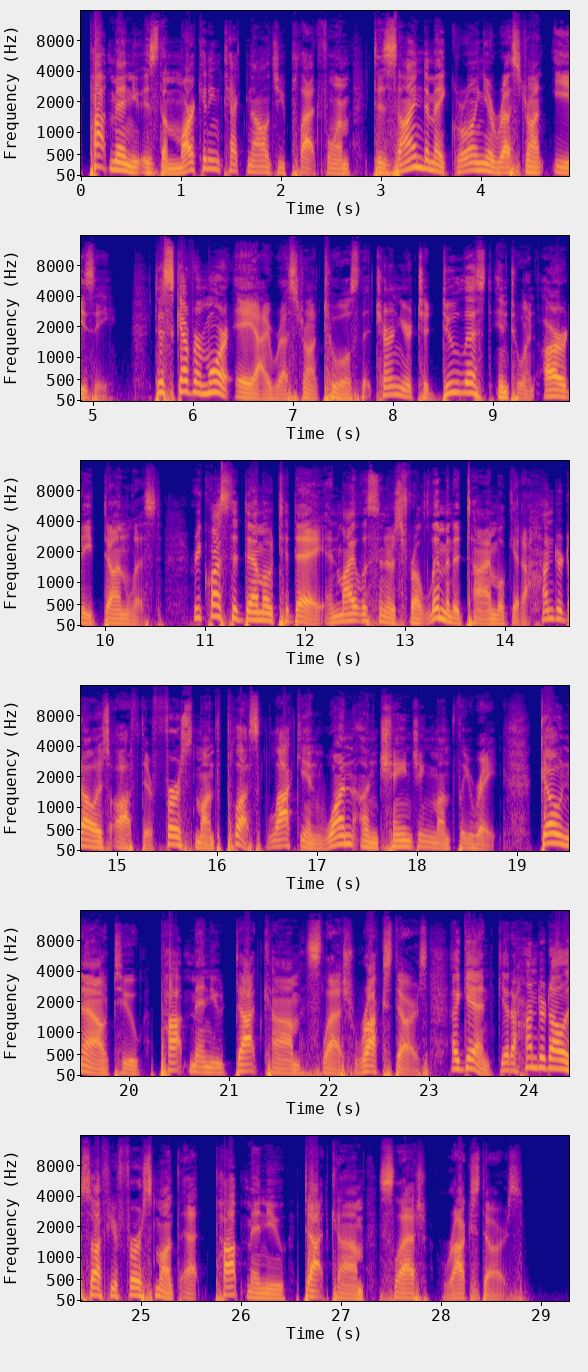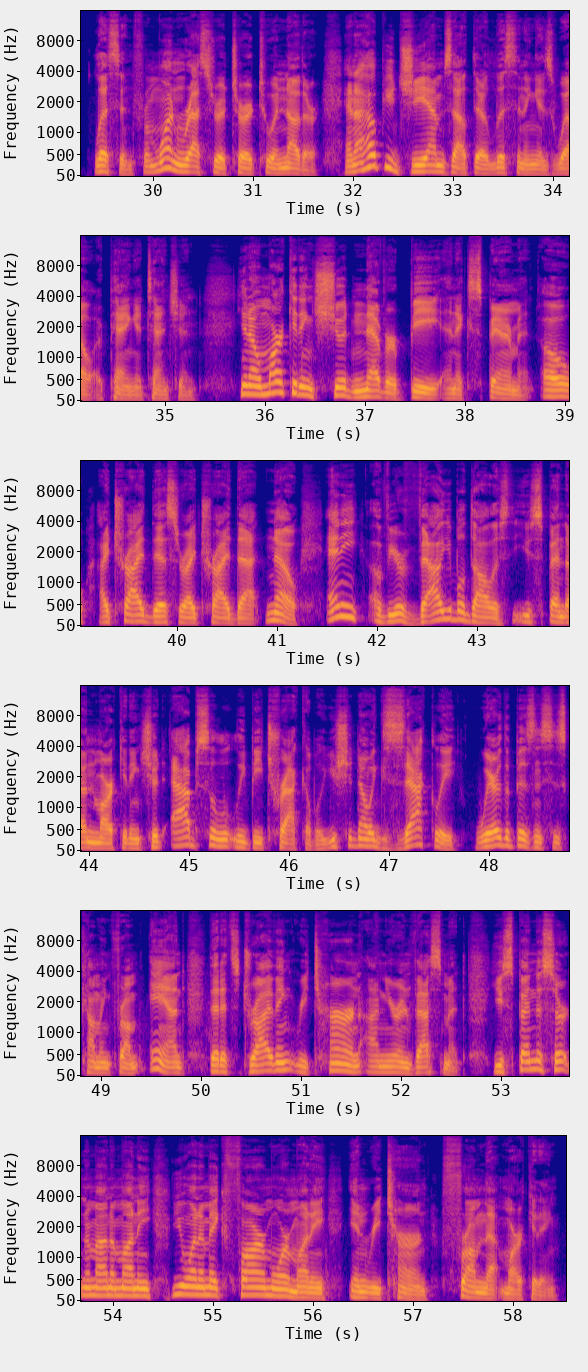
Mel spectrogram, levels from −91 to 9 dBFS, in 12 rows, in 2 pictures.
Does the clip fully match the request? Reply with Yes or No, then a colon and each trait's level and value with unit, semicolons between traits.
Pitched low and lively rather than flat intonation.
Yes: low, 120 Hz; wide, 7.9 semitones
